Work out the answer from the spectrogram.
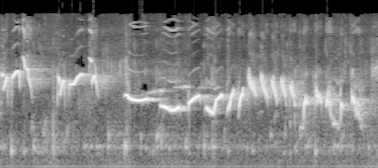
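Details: White-rumped shama giving loud whistled phrases that slide smoothly up and down, then a fast stuttering series of repeated chopped notes, about a dozen in quick succession.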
